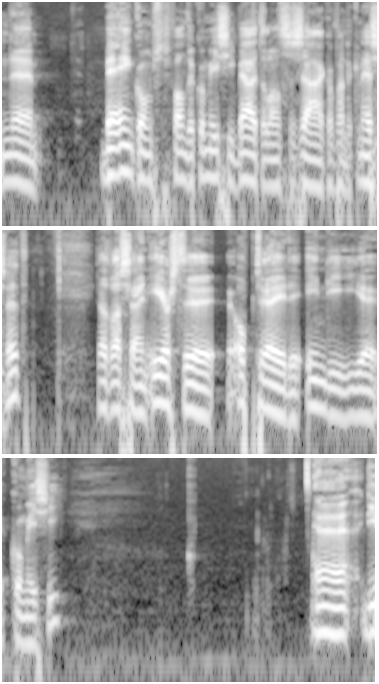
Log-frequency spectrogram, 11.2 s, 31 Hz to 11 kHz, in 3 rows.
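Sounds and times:
speech: 0:00.0 - 0:08.2, 0:10.6 - 0:11.2
person sipping water: 0:09.0 - 0:10.7
swallowing and mouth sounds: 0:09.1 - 0:10.6.

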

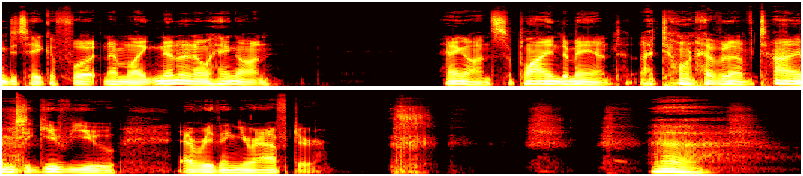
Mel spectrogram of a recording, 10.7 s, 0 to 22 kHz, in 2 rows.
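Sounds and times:
speech: 0:00.0 - 0:01.9, 0:02.9 - 0:08.2, 0:09.6 - 0:10.6
breathy inhales and exhales: 0:06.1 - 0:06.5, 0:07.9 - 0:10.6
person yawning: 0:07.9 - 0:10.5.

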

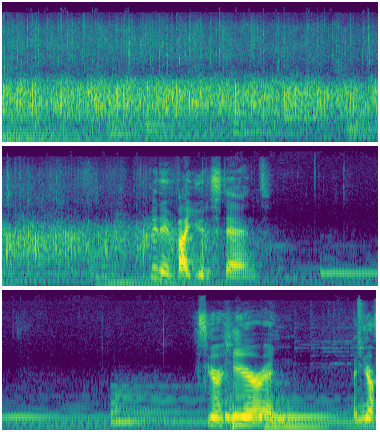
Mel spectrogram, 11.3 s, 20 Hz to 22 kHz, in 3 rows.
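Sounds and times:
audience applause: 0:00.0 - 0:06.3
speech: 0:05.3 - 0:06.5, 0:09.6 - 0:11.2.

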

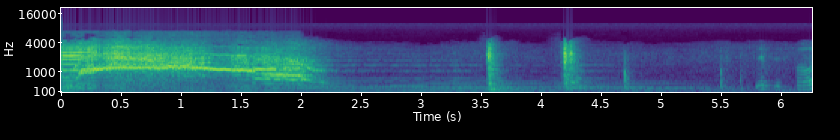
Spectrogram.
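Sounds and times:
woman screaming: 0:00.2 - 0:02.3
sharp clicks and knocks: 0:03.5 - 0:05.8.

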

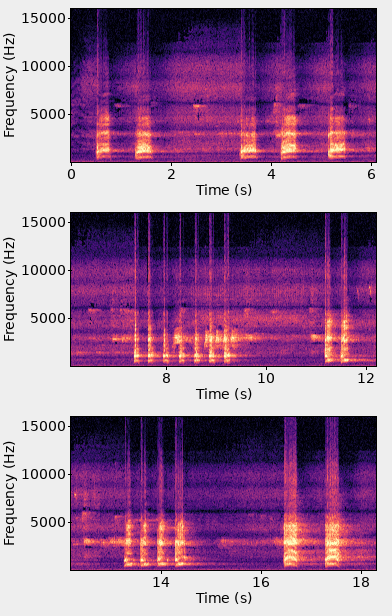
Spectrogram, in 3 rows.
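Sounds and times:
common raven croaking: 0:00.4 - 0:09.8, 0:11.1 - 0:15.0, 0:16.4 - 0:18.2.

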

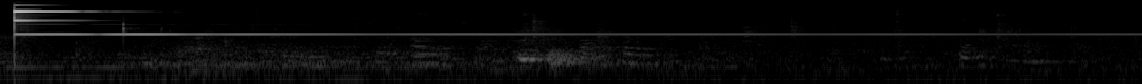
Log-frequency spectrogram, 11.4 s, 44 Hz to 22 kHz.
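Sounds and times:
chime struck during a service of remembrance: 0:00.0 - 0:05.5.

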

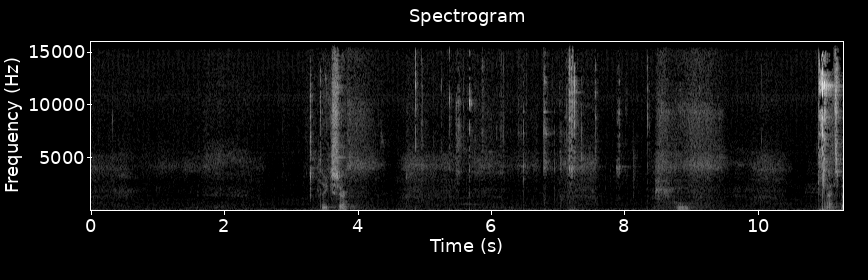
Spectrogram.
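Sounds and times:
low steady hum: 0:00.0 - 0:11.2
speech: 0:03.4 - 0:04.1, 0:08.8 - 0:09.2, 0:11.0 - 0:11.2
handcuffs being unlocked and removed: 0:05.4 - 0:06.2, 0:06.8 - 0:08.2.

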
